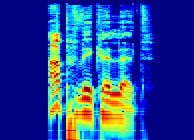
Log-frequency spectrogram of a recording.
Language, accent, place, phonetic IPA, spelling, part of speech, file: German, Germany, Berlin, [ˈapˌvɪkələt], abwickelet, verb, De-abwickelet.ogg
- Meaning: second-person plural dependent subjunctive I of abwickeln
